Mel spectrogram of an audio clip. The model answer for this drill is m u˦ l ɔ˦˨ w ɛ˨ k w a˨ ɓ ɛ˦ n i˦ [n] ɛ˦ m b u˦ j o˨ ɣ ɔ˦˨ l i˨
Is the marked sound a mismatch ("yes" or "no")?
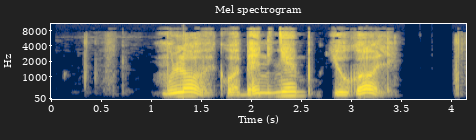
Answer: yes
